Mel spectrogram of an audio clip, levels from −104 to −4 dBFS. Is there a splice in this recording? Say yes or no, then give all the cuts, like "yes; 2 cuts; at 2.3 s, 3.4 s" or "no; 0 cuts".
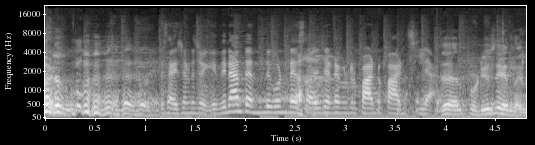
yes; 2 cuts; at 1.1 s, 3.9 s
